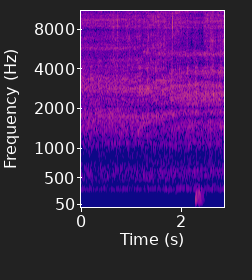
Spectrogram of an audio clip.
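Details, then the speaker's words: HO scale model locomotive running on track without its shell: faint, irregular clicking about twice a second over a light whir, attributed to a faulty drive shaft coupling. "You hear the clicking sound because there's something wrong with the shaft coupling right there."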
